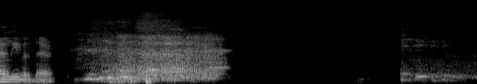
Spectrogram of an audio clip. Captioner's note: audience laughs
